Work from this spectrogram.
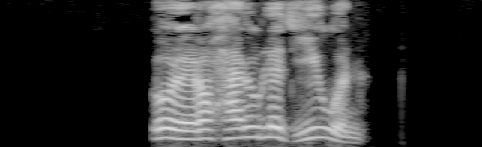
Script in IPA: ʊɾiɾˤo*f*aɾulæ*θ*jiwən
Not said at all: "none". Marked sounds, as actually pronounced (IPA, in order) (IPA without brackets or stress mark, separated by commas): ħ, ð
